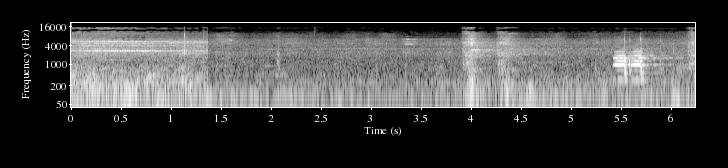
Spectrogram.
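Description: Thameslink Class 700 electric multiple unit departing close by, with a rumble and a steady high whine that cut off about a second in. Then quieter rail noise from a second Class 700 approaching, with a sharp click and a short horn note about five and a half seconds in.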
